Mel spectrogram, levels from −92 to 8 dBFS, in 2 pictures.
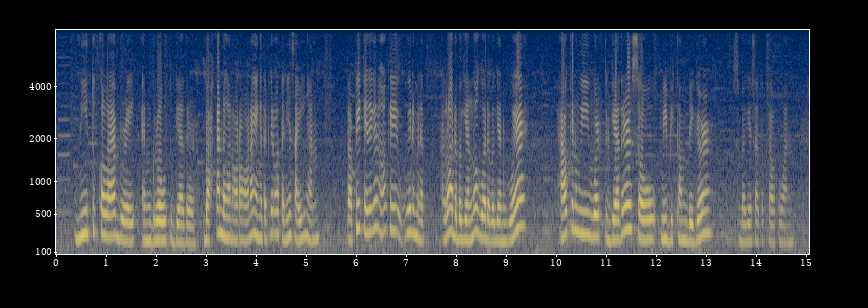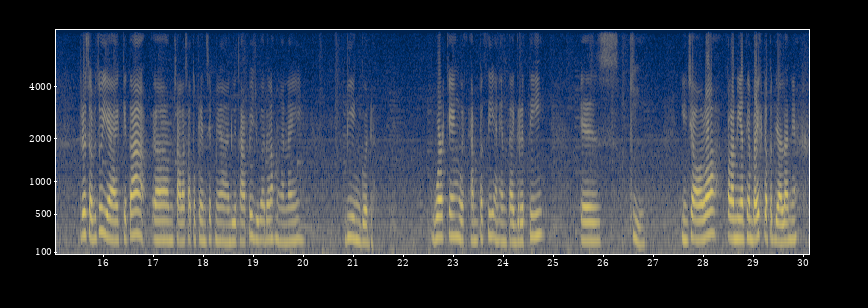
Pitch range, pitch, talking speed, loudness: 205-250 Hz, 220 Hz, 145 wpm, -16 LUFS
